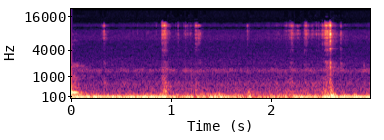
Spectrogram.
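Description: Scissors snip through a paper planner sticker in a few short, quiet cuts over a steady low hum in the room.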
